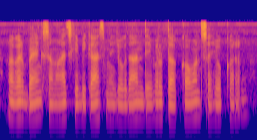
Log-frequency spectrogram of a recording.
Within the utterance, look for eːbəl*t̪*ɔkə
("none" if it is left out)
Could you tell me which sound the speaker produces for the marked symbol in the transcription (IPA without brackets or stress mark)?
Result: t̪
